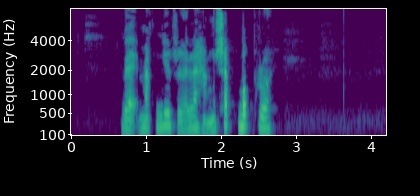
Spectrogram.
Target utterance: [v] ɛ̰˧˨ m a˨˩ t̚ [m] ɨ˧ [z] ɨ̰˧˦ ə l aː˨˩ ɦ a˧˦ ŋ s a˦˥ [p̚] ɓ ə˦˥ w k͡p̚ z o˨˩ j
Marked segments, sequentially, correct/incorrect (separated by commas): correct, incorrect, correct, correct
